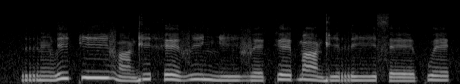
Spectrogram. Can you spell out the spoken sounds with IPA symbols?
r ĩ˨ l i˦ k iː˦ v ã˨ ɡ i˦ h e˦˨ v i˦ ɲ iː˨ v e˨ k e˦ ɓ ã˦˨ ɡ i˨ r iː˨ s eː˨ kʷ e˦

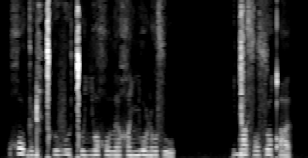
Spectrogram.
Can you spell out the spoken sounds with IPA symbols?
χ o ɡ ɛ ɖ i ǀʰ ɯ v ɯ ǀ ɯ ʎ ɤ χ o l ɛ χ ɛ ɲ o ɳ ɤ s u | ɟ a s ɔ s u qʼ ɛ

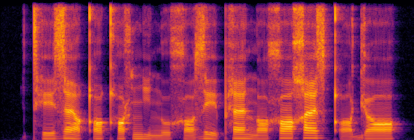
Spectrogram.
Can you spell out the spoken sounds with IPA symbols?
tʰ e˧ z æ˦˨ qʼ ɒ˦ qʰ ɒ˦ x ŋ i˦˨ n̪ o˧ x ɒ˧ z e˦˨ pʰ æ˦ n̪ ɒ˧ x ɒ˦ χ æ˦ z qʼ ɒ˨ ɡʲ ɒ˦

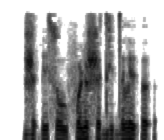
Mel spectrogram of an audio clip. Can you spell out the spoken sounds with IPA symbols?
ʐ ɪ ʔ ɾ i s o u̯ f o ɳ ɪ ʂ ɪ d i d̪ ə l ɪ ʔ ə ʔ

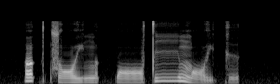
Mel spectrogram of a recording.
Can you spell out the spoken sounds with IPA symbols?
ɐ˥ k̚ t͡s ɔː˨ j ŋ ɐ˨˥ k̚ p ɔː˨ t̪ iː˥ m ɔː˨˩ j k ɪ˨˥ k̚

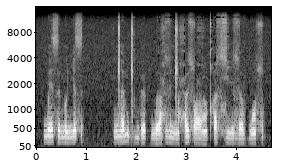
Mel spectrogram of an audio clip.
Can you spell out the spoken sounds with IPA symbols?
w e s ɨ n o ɲ ɛ s | ŋ͡ǁ ɛ m ɡ͡ǁ ə m w ʏ | w əː ħ ɮ ɨ ŋ͡ǁ ə ħ ɨ ɬ ɔ ʕ œ̃ qʰ ɛ ɬ ɕ iː ɮ əː v b ɔ̃ ɬ

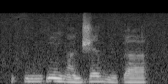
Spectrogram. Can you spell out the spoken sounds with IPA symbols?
f uː˦ ɗ ũ˦ ɡ ã˨ d͡ʒ ɛ˦ w u˨ ɗ a˦

